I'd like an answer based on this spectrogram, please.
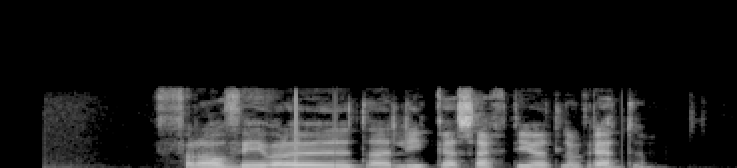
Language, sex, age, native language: Icelandic, male, 20-29, Icelandic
